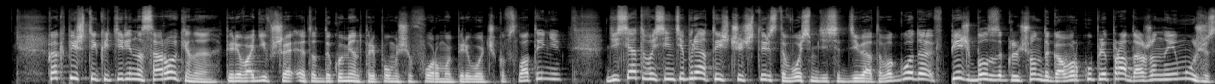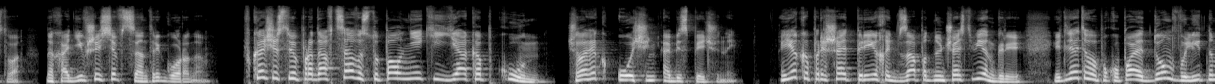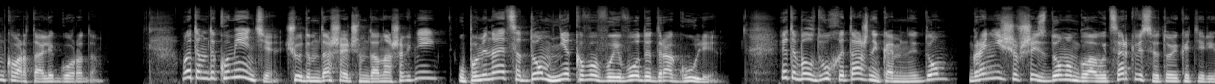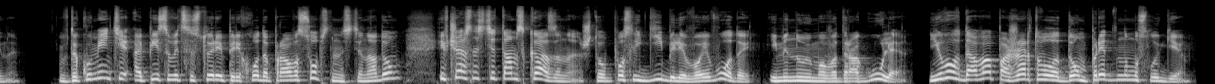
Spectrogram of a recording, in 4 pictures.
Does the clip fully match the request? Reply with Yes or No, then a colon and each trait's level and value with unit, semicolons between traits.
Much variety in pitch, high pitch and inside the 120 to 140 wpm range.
Yes: wide, 7.8 semitones; high, 205 Hz; average, 130 wpm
